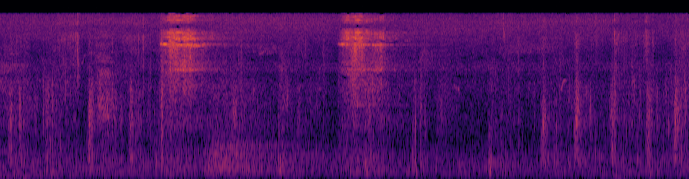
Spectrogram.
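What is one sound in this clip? Footsteps crunch on dry ground.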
